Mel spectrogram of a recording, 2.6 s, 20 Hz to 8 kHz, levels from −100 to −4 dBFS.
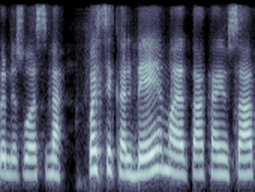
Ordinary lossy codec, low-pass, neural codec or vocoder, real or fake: AAC, 48 kbps; 7.2 kHz; codec, 16 kHz, about 1 kbps, DyCAST, with the encoder's durations; fake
